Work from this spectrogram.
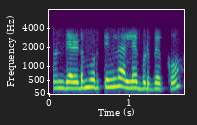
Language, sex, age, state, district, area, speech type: Kannada, female, 45-60, Karnataka, Mandya, rural, conversation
